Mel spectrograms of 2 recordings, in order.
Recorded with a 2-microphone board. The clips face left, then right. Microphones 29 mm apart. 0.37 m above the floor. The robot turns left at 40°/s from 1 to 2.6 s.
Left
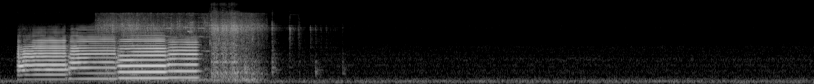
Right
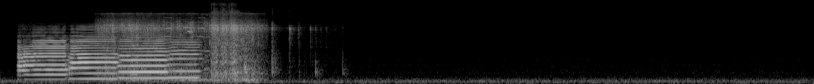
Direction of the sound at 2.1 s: Centre (ahead or behind).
